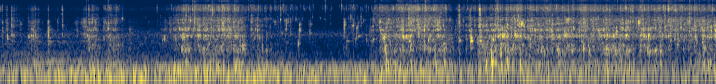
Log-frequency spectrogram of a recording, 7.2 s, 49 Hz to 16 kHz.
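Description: Fluid trickling and draining from an old John Deere 4010 tractor that had sat unused for years, a steady close liquid dribble running throughout.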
